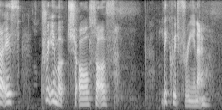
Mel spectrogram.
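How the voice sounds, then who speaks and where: In a British accent, a woman speaks at a medium pitch. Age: 30s. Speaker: food vlogger. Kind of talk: cooking tutorial. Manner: casual, chatty.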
